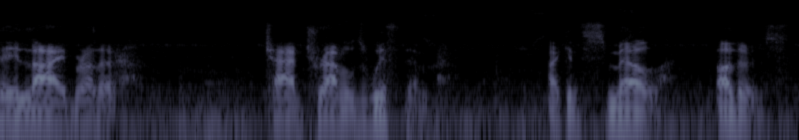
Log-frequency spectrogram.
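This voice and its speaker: Putting on a character voice, a man speaks at a fairly low pitch and a very slow pace, with long, frequent pauses and clear background noise. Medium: actual play. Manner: cold, menacing.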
